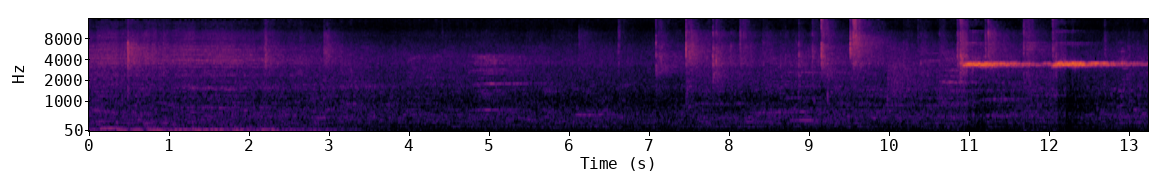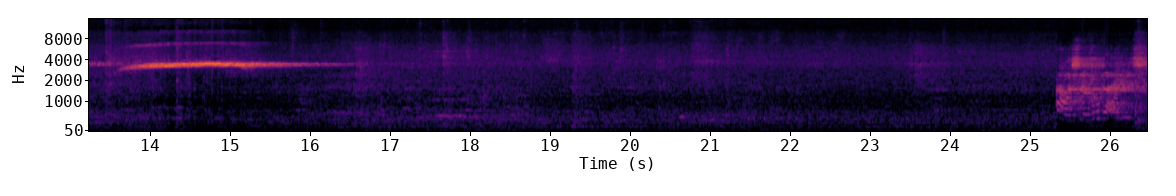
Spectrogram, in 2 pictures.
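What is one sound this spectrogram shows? People chatter in a large echoing hall.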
